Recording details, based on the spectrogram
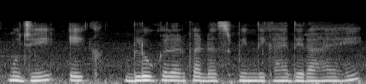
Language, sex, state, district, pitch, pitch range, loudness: Hindi, female, Gujarat, Valsad, 175 Hz, 165-185 Hz, -15 LUFS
